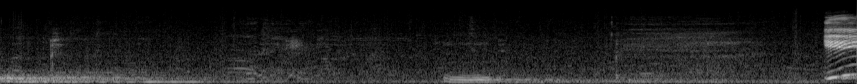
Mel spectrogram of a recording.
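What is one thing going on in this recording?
A man chants melodiously into a microphone, heard through loudspeakers with some echo.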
